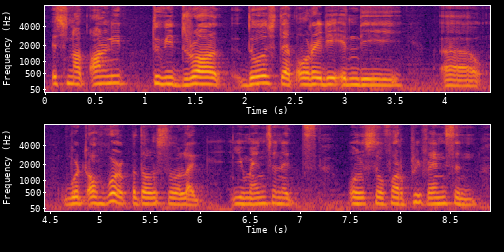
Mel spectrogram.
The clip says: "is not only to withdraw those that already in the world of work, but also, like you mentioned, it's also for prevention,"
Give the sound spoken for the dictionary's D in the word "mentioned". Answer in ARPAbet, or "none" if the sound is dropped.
none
